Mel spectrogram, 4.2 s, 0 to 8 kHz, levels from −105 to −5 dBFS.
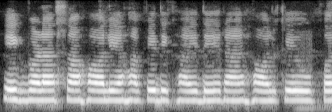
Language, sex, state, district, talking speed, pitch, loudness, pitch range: Hindi, female, Odisha, Khordha, 175 wpm, 220 Hz, -13 LUFS, 215-220 Hz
